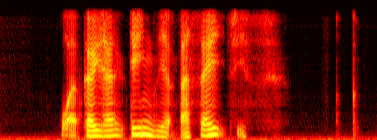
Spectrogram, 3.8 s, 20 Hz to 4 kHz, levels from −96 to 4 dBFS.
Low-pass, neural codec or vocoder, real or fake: 3.6 kHz; autoencoder, 22.05 kHz, a latent of 192 numbers a frame, VITS, trained on many speakers; fake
